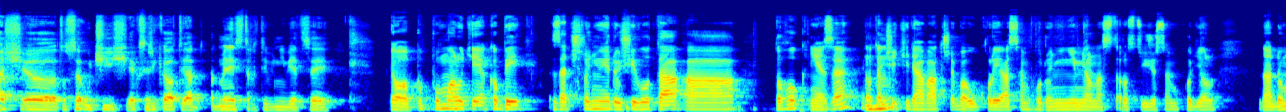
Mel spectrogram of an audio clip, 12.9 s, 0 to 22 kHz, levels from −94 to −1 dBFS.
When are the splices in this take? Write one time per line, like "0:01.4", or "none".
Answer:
none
